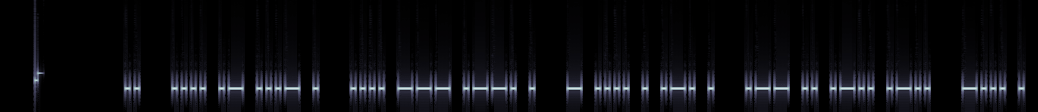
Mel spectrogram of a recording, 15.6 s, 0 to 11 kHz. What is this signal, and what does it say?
Morse code, heard as a keyed tone, about 17 wpm, 700 Hz. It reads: I HAVE HOPE THERE WILL BE
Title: Sentences from Top 1000 Words - Review Part 5 - 17wpm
